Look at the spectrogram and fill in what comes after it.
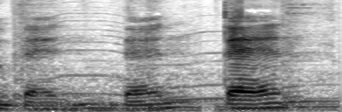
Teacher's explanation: there are many many ways to describe the Singaporean accent some of it is the merged dental fricative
